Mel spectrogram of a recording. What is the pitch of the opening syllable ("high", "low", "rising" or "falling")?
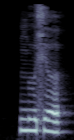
low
